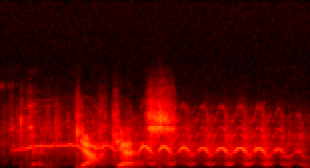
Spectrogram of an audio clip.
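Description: A horse whinnies close by, a single long neigh that rises and then wavers in a trembling vibrato, with a soft clatter of movement at the start.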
